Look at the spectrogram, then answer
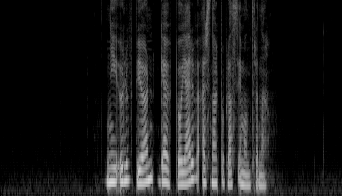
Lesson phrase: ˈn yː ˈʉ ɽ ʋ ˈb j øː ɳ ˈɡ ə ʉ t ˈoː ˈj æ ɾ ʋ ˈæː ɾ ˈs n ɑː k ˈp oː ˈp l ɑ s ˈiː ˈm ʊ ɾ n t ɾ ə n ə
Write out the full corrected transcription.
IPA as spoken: ˈn yː ˈʉ l ʋ ˈb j øː ɳ ˈɡ ɑ ʉ p ˈoː ˈj æ ɾ ʋ ˈæː ɾ ˈs n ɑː ʈ ˈp oː ˈp l ɑ s ˈiː ˈm ʊ n t ɾ ə n ə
